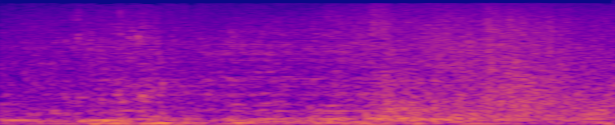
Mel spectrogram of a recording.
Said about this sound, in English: The water's going down. It's going down.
